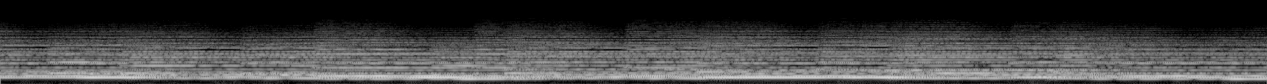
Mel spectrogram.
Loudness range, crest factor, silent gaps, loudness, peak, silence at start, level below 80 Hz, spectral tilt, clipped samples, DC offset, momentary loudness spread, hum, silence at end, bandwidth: 2 LU; 12 dB; none; -17 LUFS; -4 dBFS; 0 s; -70 dBFS; -4.5 dB/octave; under 0.1%; under 0.1%; 6 LU; none; 0 s; 7 kHz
